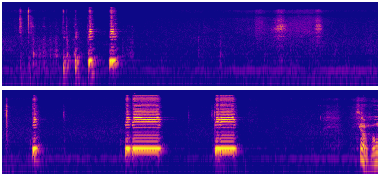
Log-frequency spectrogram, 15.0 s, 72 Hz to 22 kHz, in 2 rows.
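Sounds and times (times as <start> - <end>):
van horn honking: 1.3 - 2.7, 8.0 - 8.6, 9.9 - 11.0, 11.7 - 12.5.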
